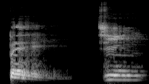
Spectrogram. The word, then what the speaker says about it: 北京: And then Beijing, you say Beijing as English sound, that's not Chinese sound. It's Chinese sound is Beijing, Bei, stop. And then Jing, Beijing. Okay, that's one by one.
